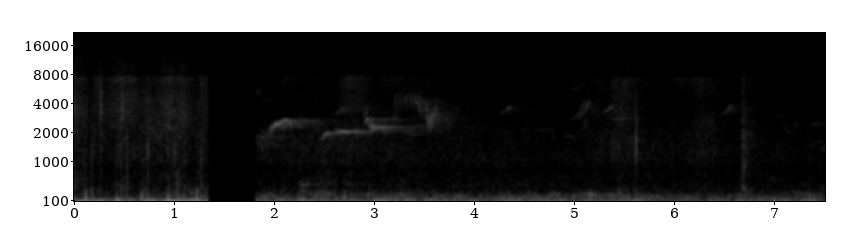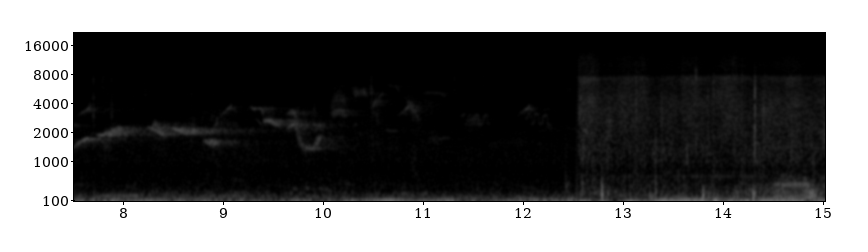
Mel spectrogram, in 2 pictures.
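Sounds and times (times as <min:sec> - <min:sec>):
songbirds chirping and singing: 0:01.8 - 0:12.6.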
